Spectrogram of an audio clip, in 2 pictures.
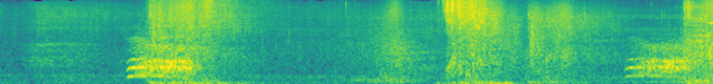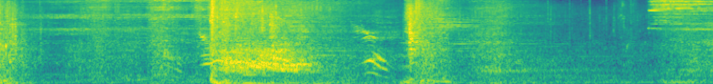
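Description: Heavy weapon blows thud and clash against a shield.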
